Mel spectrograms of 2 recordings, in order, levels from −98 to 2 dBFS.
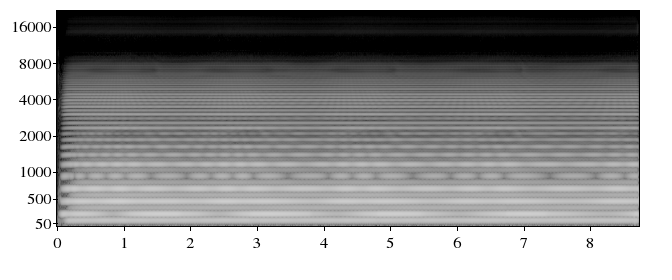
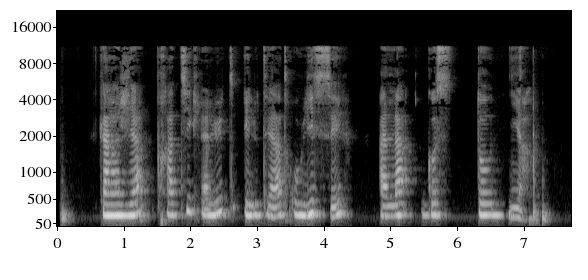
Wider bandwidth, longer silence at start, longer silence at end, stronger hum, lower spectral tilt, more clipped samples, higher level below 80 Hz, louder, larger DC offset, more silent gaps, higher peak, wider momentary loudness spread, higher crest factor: second, 8.2 kHz vs 11.5 kHz; about the same, 0 s vs 0.05 s; second, 0 s vs 0.35 s; neither; first, -7 dB/octave vs -5.5 dB/octave; neither; first, -50 dBFS vs -62 dBFS; first, -17 LUFS vs -26 LUFS; neither; neither; first, -4 dBFS vs -10 dBFS; second, 2 LU vs 16 LU; about the same, 14 dB vs 16 dB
